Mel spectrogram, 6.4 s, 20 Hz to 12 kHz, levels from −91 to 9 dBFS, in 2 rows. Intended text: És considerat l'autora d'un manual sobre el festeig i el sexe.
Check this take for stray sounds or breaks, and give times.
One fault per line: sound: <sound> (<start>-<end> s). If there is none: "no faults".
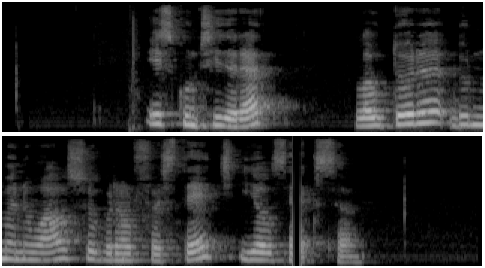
sound: dropout (5.1-5.2 s)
